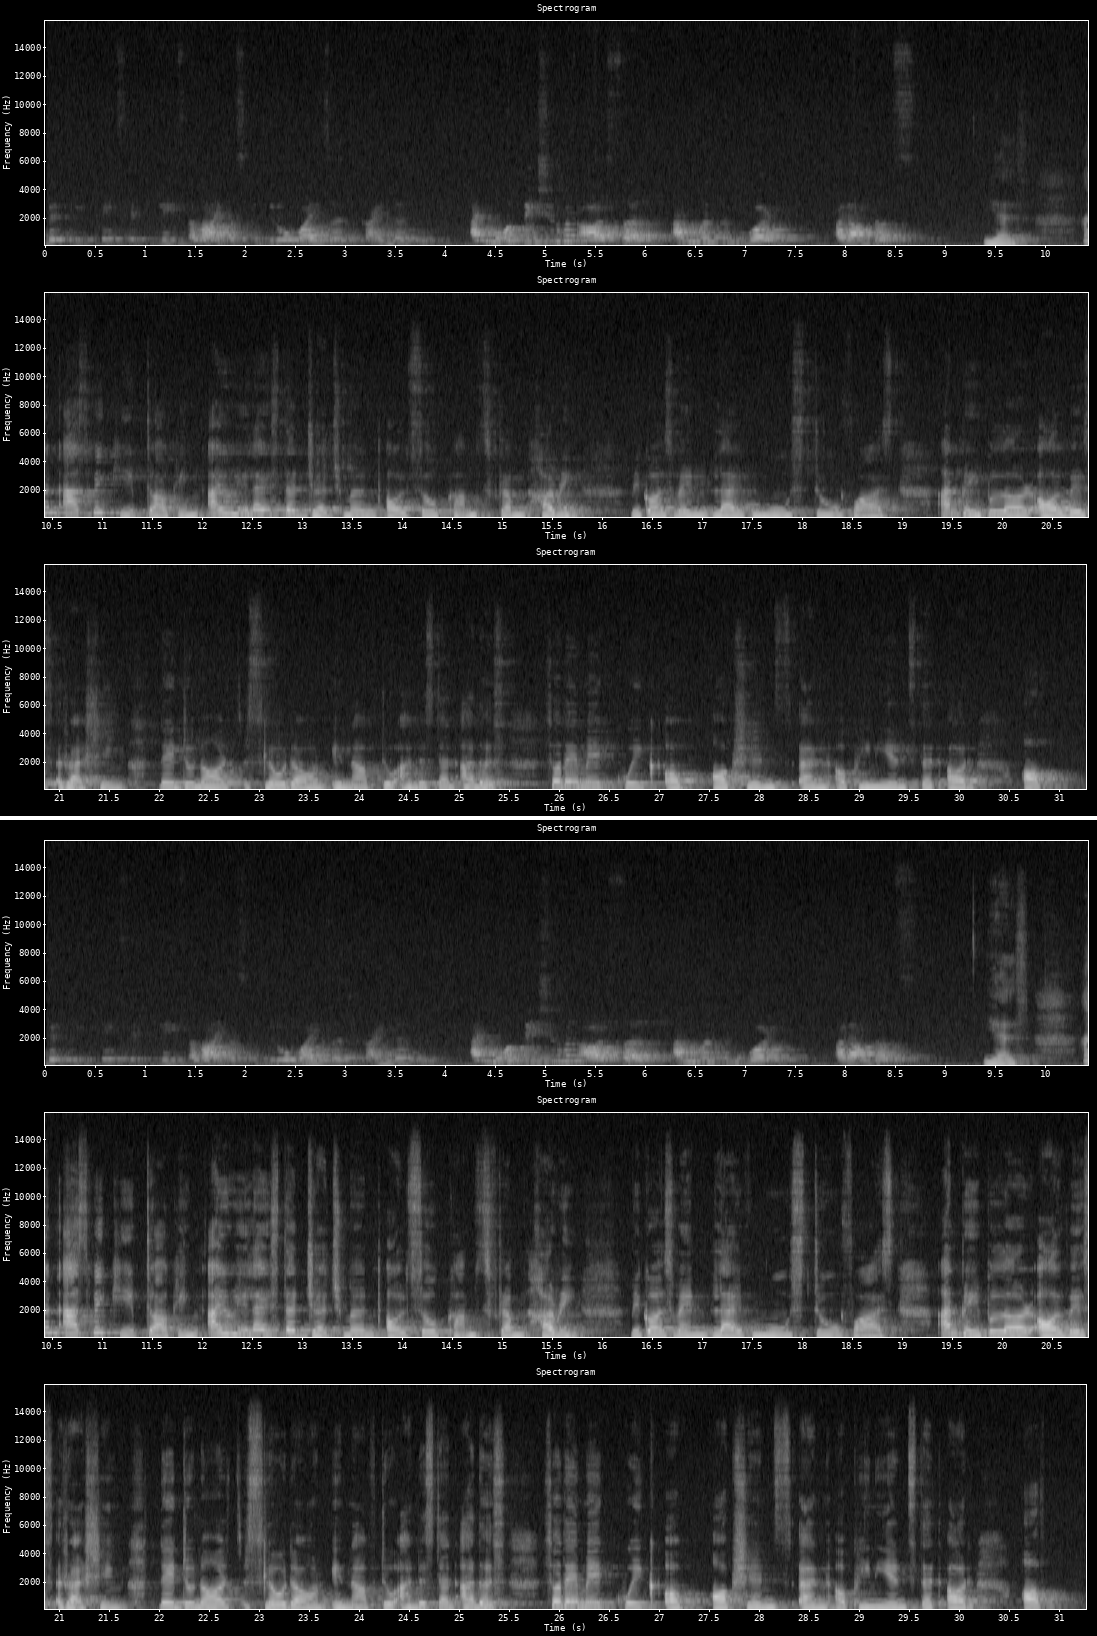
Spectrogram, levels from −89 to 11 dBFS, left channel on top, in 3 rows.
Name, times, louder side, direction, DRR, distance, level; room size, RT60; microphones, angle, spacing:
voice 1, 0.0-3.8 4.2-7.4 7.9-8.5, left 2 dB, 75° left, 3 dB, 7.1 m, -34 dB
voice 2, 9.4-9.7 10.0-27.3 27.5-30.9, right 2 dB, 65° right, 11 dB, 1.6 m, -23 dB
26.0 x 24.5 x 5.1 m, 0.95 s
head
